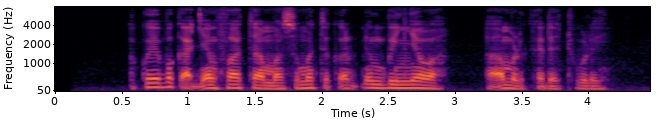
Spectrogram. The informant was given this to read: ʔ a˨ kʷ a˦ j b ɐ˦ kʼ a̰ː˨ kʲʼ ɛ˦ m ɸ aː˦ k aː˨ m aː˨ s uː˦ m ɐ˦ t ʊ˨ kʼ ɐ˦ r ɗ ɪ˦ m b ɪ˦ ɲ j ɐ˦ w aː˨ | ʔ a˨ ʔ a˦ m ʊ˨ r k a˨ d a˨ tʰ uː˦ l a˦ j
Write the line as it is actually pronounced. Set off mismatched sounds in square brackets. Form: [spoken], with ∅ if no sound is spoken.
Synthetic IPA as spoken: ʔ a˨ kʷ a˦ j b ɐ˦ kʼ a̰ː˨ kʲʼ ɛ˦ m ɸ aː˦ [t] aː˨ m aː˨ s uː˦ m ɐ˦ t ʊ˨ kʼ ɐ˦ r ɗ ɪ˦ m b ɪ˦ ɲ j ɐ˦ w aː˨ | ʔ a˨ ʔ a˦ m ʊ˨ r k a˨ d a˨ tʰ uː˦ [ɽ] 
